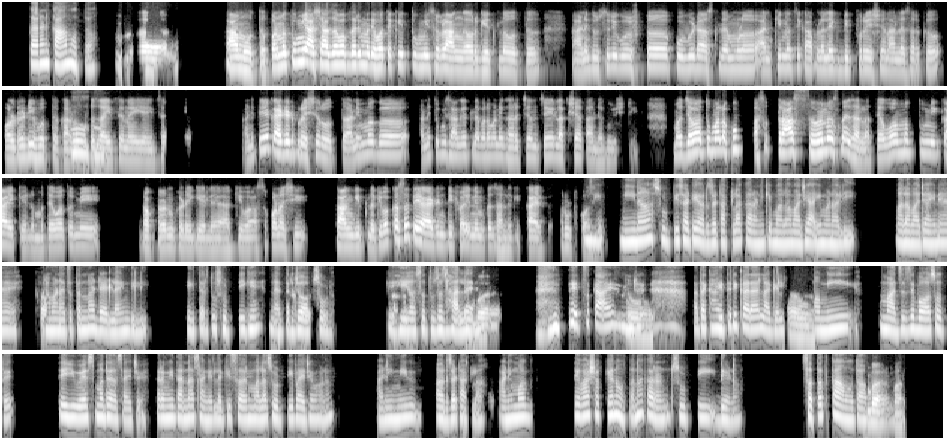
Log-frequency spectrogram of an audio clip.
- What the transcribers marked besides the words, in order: in English: "डिप्रेशन"; in English: "ॲडेड"; in English: "आयडेंटिफाय"; in English: "रूट कॉज?"; tapping; unintelligible speech; laughing while speaking: "तेच काय म्हणजे"
- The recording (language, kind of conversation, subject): Marathi, podcast, मानसिक थकवा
